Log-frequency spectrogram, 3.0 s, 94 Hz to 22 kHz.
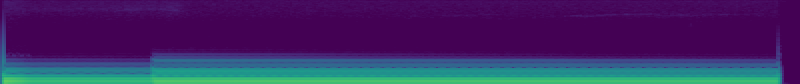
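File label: synth bass, drum and bass, 160 bpm, C; eJay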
